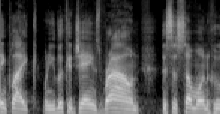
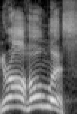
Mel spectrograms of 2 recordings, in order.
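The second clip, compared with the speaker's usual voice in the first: very high, hollered, yelled delivery; 4 dB louder than usual. Retelling a video of North West yelling at paparazzi: imitating North West yelling. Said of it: "yelling at the paparazzi".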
